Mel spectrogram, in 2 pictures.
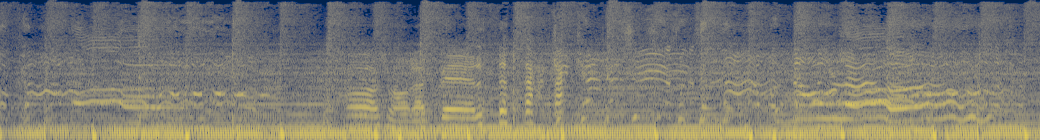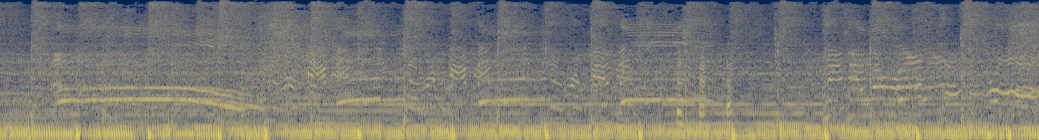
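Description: A loud, driving cover of a classic rock song performed on stage, with heavy drums, distorted guitars and a powerful, shouted female lead vocal wailing over a steady fast beat throughout.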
